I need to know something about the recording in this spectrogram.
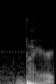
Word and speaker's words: Beyer: Buyer, just like a buyer, someone who buys.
